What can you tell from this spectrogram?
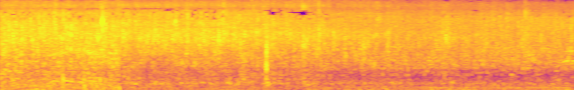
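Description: Garden fountain jets splashing into a stone water channel, a steady rush of running water that is loudest for about the first second, then fades to a quieter steady wash. A single sharp click comes near the middle.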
